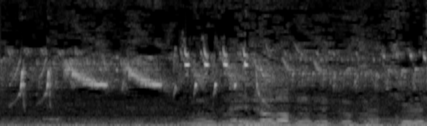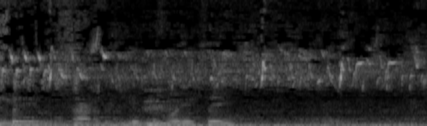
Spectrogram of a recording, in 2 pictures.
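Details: Himalayan goldfinch, locally called Saira, in a singing contest: high, rapid twittering and trilled notes run almost without pause, while a man talks loudly underneath through the middle seconds.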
